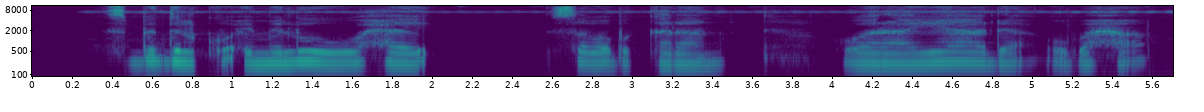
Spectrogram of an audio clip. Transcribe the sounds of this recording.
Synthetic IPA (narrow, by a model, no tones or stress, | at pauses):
ɪsbɛd̪ɛlkʰʊʕɪmɪlʊɦʊwɑħɑj | sɐβɐbkʰɐɾaːn | wɑɾaːjaːd̪ɐʊ̰bɑħɑ̰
